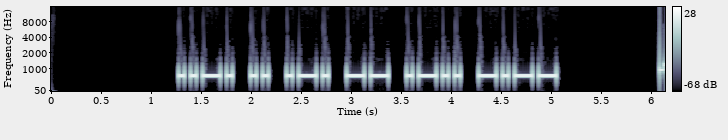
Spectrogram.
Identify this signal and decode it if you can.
Morse code, heard as a keyed tone, about 21 wpm, 700 Hz. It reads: FIRMLY
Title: Build A Word - 2 Letters At A Time - 6-Letter Words - 20wpm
